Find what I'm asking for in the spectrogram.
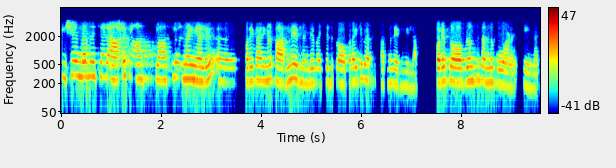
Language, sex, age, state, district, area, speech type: Malayalam, male, 18-30, Kerala, Kozhikode, urban, conversation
